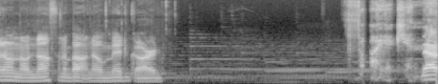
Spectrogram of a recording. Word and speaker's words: Midgard: I don't know nothing about no Midgard. Firekin. Now, is it pronounced like the Norse mythology, or is it like middle, like guard? No, it's Norse.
